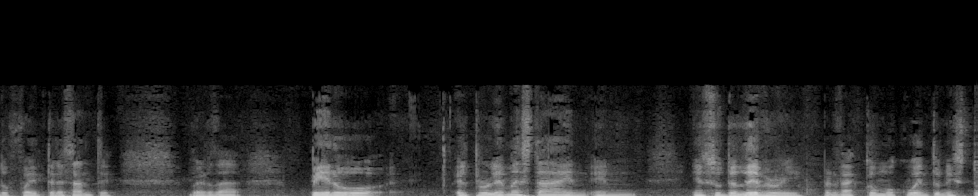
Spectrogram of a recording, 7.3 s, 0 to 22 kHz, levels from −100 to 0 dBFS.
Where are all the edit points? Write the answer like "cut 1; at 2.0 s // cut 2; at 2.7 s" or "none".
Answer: none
